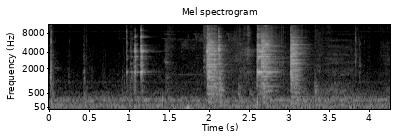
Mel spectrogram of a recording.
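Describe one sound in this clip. A metal wrench clanks against a pipe fitting.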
